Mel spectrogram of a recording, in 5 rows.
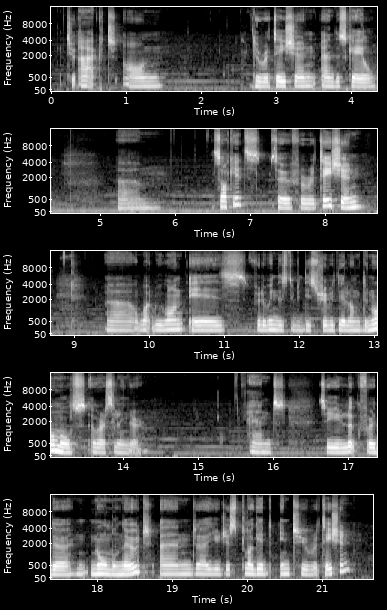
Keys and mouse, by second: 1.3 click, 3.6 click, 7.2 click, 20.0 click.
